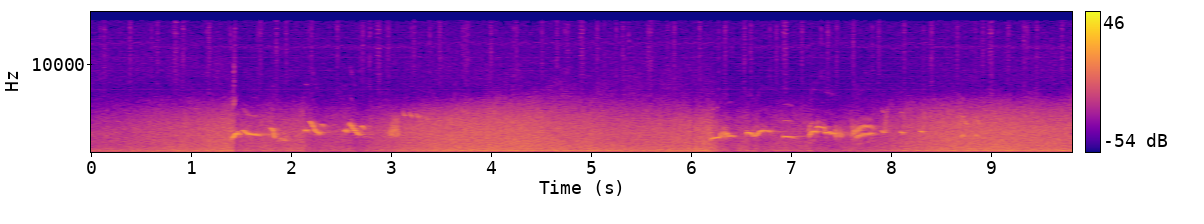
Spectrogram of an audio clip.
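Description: Songbirds chirping in short runs of quick rising and falling whistles over a steady rushing noise. The noise swells over the first few seconds, and the whole sound changes abruptly about a second and a half in and again about six seconds in.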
